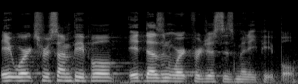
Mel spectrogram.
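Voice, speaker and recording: In a plain, everyday voice, a man talks at a fairly quick pace with fairly even intonation. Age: 20s. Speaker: public commenter, student. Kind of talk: public comment at council meeting. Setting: city council chamber.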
